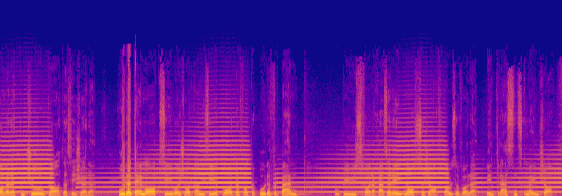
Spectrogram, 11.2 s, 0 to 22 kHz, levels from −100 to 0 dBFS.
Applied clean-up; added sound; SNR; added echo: none; Trumpet; 3 dB; none.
